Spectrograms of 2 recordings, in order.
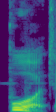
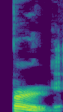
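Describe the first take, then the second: First: Bird said with a Chinese bo vowel added after the b; wrong Chinglish bird; pinyin-style bird. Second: Bird said short with a clean b burst, no vowel after; crisp English bird. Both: Shown as a demonstration. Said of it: "不能读成bird".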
